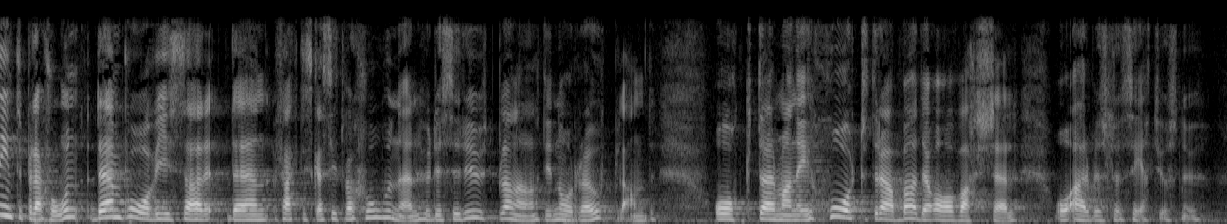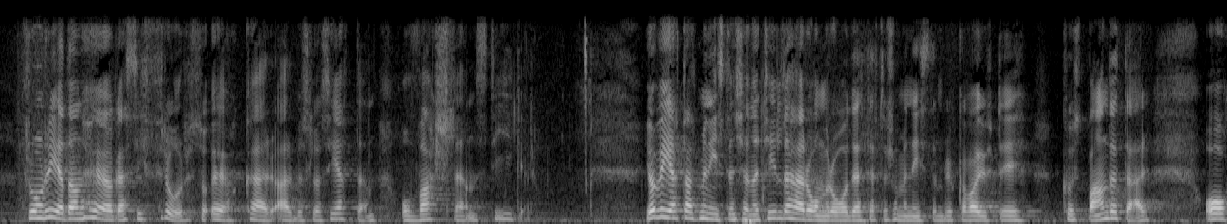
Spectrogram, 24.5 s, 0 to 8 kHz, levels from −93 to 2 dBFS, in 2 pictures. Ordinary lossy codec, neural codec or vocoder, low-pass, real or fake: none; none; 7.2 kHz; real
